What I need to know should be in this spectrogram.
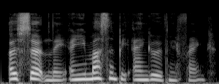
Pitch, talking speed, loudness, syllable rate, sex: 220 Hz, 245 wpm, -17 LUFS, 6.6 syllables/s, female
